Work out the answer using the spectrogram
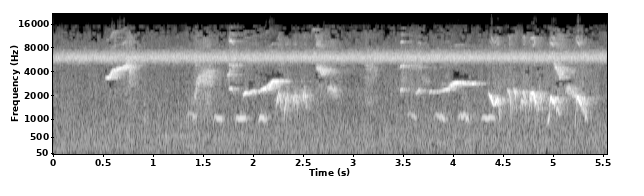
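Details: Wild white-rumped shama singing in its natural habitat: varied clear whistled phrases, some rising, others sliding down, with short lower notes between, over a steady high insect drone throughout.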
